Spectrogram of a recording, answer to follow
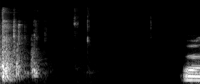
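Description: A short scrape, then a few faint light clicks of metal parts being handled.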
